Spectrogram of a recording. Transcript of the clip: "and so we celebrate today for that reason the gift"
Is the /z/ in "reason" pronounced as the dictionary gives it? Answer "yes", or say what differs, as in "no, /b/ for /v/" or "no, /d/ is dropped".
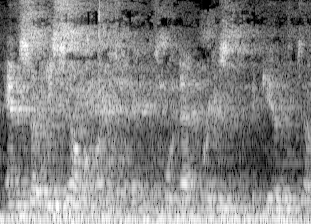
yes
